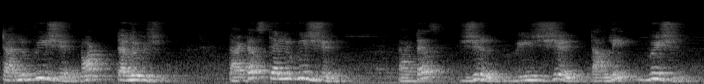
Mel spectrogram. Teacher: इसके जस्ट आगे मैंने ये लेटर अंडरलाइन किया है, आप देखेंगे ये आई है और आई एक वाल होता है, तो ऐसे में SION का जो उच्चारण होगा वो हो जाएगा जन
